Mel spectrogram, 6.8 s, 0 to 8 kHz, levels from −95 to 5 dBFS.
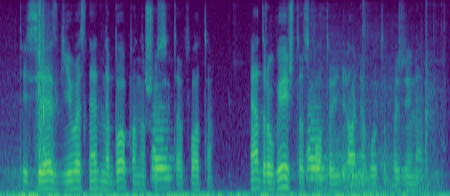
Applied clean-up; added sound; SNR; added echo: none; Brass instrument + Drawer open or close; 2 dB; none.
